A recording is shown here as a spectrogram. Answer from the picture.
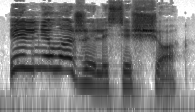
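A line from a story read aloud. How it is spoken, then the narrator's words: With a snort. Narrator (Russian): Добавила, хмыкнув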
